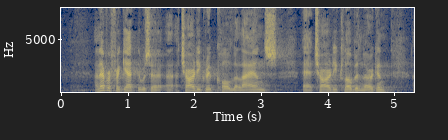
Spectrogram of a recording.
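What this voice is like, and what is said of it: Northern Irish accent. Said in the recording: “my wee sweet Northern Ireland accent”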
